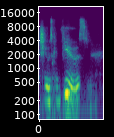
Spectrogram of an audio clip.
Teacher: the tonic syllable would be located in the second syllable of the word confused. So it would be fused.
